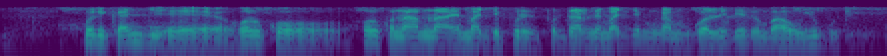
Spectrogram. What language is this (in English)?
Fula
